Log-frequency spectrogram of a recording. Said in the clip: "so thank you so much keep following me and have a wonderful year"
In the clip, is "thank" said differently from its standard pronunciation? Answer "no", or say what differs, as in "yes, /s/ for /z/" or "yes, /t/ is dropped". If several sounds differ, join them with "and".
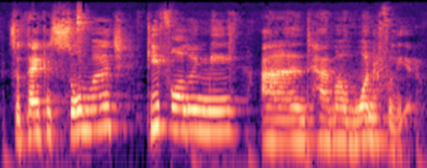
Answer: yes, /t/ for /θ/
